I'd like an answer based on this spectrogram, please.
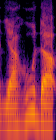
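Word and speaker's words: Yehudah: like the descendants of the yehuda or judah oruda which is the true pronunciation of Judah.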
